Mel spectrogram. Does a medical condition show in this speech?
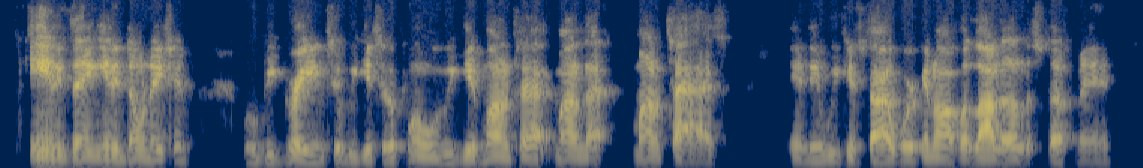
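No.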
